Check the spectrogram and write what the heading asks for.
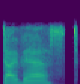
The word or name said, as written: divest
